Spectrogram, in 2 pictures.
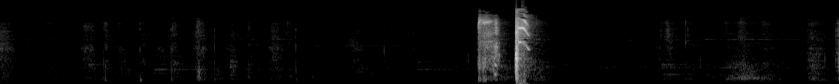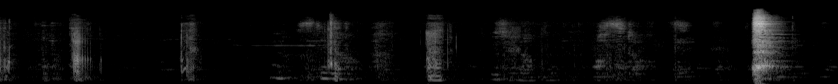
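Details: Small animal sneezing: two sharp sneezes and a final one, with faint snuffles and sniffs between them.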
